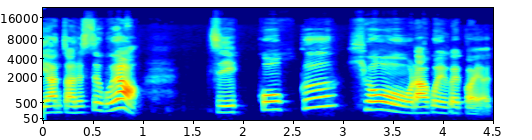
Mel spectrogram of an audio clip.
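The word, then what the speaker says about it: 時刻表: 지코쿠효라고 읽을 거예요. 지코쿠효 몇 번의 정답이 있냐면 3번의 정답이 있죠. 비슷한 발음들 헷갈리지 않게 정확한 발음으로 외워주셔야 하고요.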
